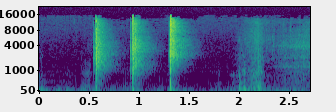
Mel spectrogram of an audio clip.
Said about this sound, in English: These are tiny claps, but that's because I turned my audio down.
